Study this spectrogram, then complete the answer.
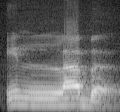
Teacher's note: Lamnya di sini, lam alifnya dibaca tasdid, dimasukkan. Illa baknya berharokat sukun, diqalqalah, dipantulkan suaranya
